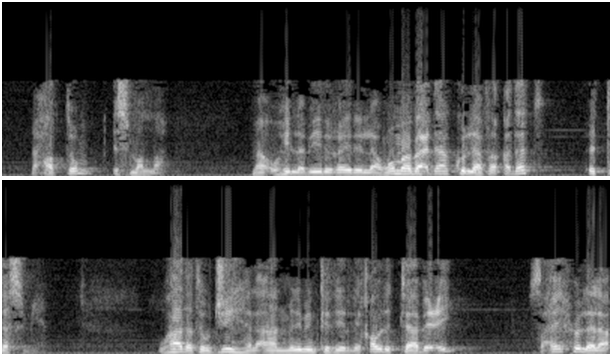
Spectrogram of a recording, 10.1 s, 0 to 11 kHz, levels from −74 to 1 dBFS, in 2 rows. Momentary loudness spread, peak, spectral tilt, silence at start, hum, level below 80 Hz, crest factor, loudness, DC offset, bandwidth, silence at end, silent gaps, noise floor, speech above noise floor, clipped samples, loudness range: 10 LU; 0 dBFS; -5.5 dB/octave; 0.25 s; none; -44 dBFS; 12 dB; -11 LUFS; under 0.1%; 11 kHz; 0 s; none; -42 dBFS; 32 dB; 0.8%; 3 LU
